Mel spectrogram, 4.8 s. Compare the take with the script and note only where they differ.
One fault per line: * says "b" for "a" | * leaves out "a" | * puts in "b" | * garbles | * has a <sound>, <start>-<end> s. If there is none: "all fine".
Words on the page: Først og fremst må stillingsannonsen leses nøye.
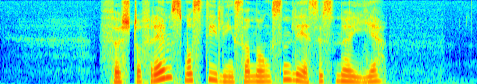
all fine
